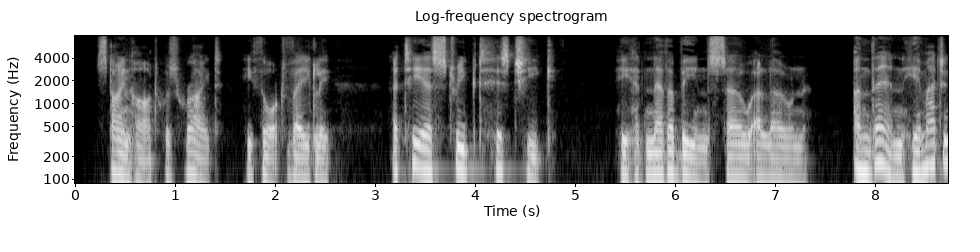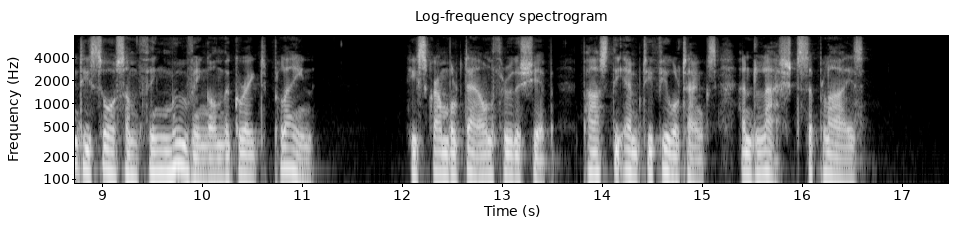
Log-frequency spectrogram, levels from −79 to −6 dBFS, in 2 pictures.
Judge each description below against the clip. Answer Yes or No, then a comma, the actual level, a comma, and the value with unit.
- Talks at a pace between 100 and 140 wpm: No, average, 155 wpm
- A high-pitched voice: No, low, 110 Hz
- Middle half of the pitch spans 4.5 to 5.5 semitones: No, average, 3.7 semitones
